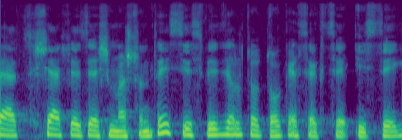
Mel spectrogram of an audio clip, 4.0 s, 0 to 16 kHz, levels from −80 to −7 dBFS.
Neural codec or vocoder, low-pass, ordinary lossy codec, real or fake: none; 14.4 kHz; AAC, 64 kbps; real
